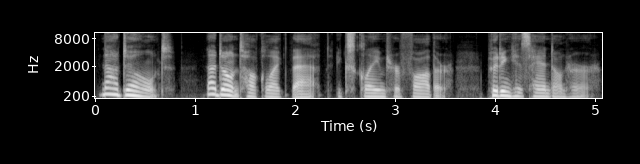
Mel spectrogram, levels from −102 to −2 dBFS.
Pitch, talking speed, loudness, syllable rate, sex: 190 Hz, 165 wpm, -20 LUFS, 4.6 syllables/s, female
